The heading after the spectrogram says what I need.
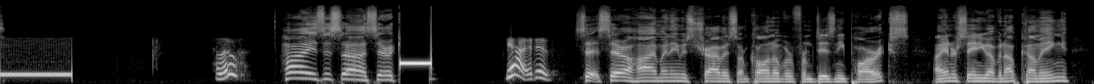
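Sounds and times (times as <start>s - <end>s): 
telephone dial tone as a call connects: 0.0s - 0.8s
speech: 2.2s - 4.1s, 5.0s - 10.8s.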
